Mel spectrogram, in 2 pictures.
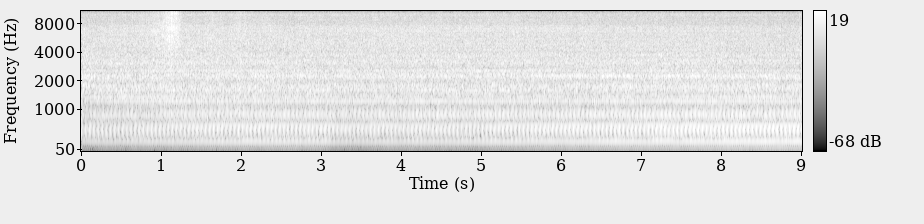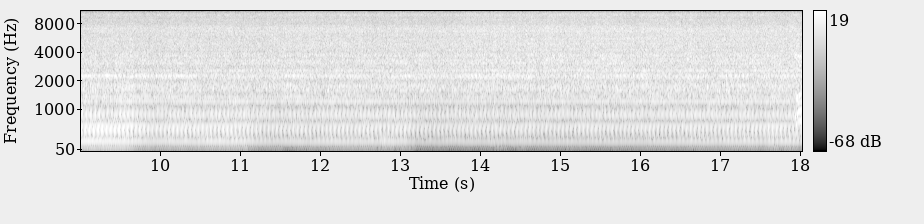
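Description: A boat's engine running steadily, with a steady hum. It grows a little louder for a few seconds midway, then eases back.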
